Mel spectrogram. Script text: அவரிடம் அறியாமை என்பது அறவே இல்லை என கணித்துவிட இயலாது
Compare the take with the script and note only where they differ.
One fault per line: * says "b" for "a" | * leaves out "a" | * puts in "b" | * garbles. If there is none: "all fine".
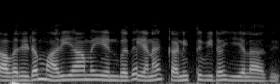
* leaves out "அறவே இல்லை"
